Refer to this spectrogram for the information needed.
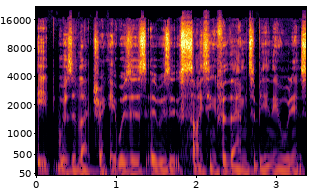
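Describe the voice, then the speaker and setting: A man talks at a very fast pace in a very deep, low pitch. His tone is dark and mellow, and somewhat breathy. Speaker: actor. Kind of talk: interview answer. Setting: radio studio.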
